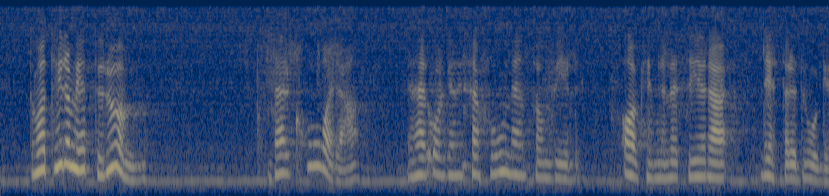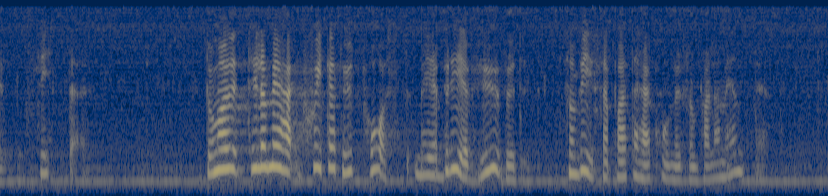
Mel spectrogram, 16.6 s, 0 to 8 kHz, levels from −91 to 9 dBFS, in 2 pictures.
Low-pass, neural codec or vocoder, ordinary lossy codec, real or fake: 7.2 kHz; vocoder, 22.05 kHz, 80 mel bands, HiFi-GAN; none; fake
